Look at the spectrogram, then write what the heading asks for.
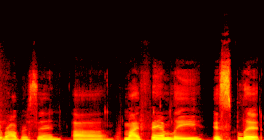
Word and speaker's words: Roberson: I say Robertson. Uh, my family is split on the pronunciation of my last name.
